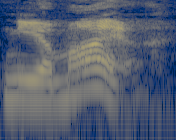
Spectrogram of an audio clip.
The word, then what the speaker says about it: Nehemiah: and the person said nehemiah is that in the Bible what's that and he showed him where it was he said oh you mean Nehemia which may be the the hebrew way of pronouncing it and that's a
